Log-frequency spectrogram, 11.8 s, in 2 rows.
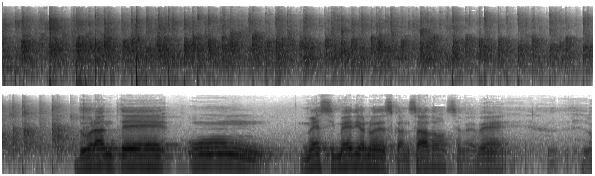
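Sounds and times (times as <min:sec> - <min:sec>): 
applause: 0:00.0 - 0:07.0
speech: 0:06.7 - 0:11.8.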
